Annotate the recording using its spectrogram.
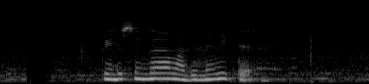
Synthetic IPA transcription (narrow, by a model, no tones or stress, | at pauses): piɳɖusiŋɡaːʋaɳɖinəʋiʈə̰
